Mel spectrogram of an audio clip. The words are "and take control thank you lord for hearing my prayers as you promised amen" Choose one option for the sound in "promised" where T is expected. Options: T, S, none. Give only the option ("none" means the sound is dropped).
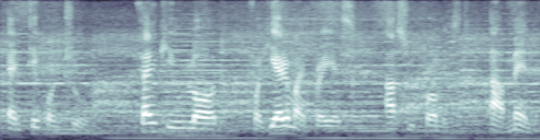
T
